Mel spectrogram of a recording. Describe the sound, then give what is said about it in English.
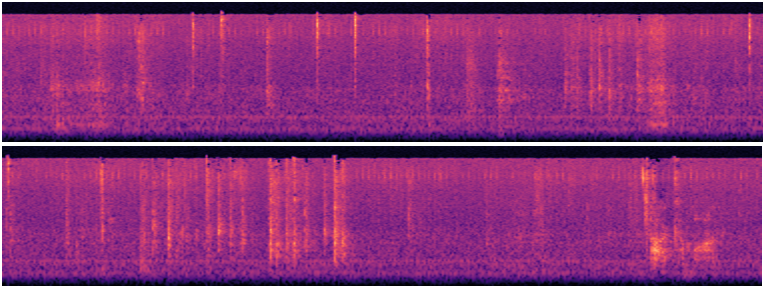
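Someone types a password on a computer keyboard in many sharp, irregular clicks, some in quick bursts, over a faint steady hum. “And then you type in the password.”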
